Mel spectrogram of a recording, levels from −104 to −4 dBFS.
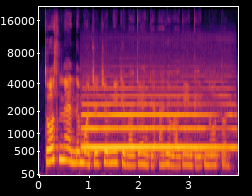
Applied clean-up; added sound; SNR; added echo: none; Wind instrument, woodwind instrument; -4 dB; none.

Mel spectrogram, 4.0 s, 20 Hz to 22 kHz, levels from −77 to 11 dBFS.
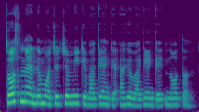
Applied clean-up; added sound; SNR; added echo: none; none; none; none.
